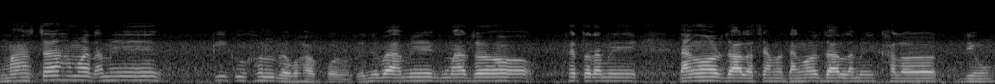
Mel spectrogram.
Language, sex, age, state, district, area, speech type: Assamese, male, 30-45, Assam, Darrang, rural, spontaneous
